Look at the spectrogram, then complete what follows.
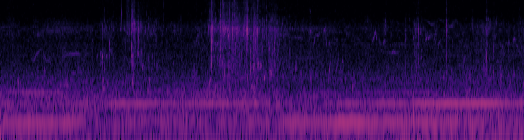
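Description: Steady low electric hum of a bass boat's motor, fading in and out, while a fish is fought on a spinning rod. Short splashy crackles about two and a half to three seconds in, with a few scattered clicks, as the hooked fish thrashes near the surface.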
